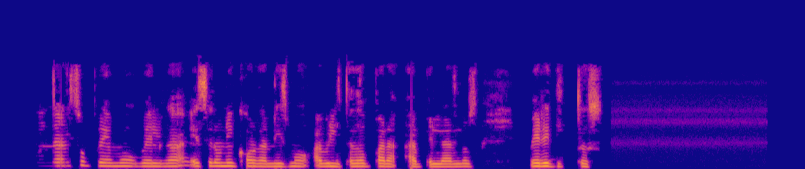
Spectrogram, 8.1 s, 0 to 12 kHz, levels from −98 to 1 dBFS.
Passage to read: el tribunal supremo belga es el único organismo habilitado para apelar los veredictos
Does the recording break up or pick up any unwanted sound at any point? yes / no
no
